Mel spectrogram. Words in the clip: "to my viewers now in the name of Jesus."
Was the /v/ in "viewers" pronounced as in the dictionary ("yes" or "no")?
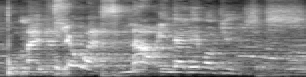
no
